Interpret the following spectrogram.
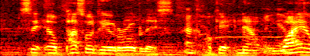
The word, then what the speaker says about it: El Paso de Robles: I'm not saying it right. El Paso de Robles.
